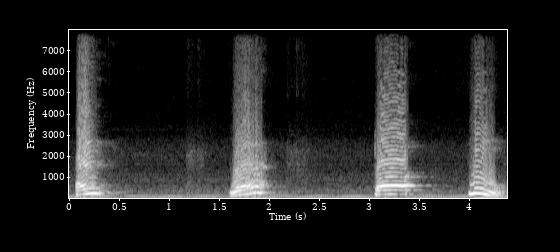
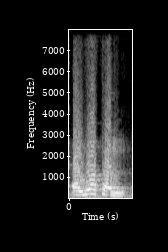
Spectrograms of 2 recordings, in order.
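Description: First: "ال و طا نو" as four beats with long pauses; syllable by syllable. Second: Said in the usual way. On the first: Shown as a demonstration. Teacher breaking الوطن into sound units, "ال - و - طا - نو" slowly separated. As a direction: sound out each piece separately: "ال", "و", "طا", "نو". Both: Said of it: "ثم أحللها إلى مقاطع وحروف".

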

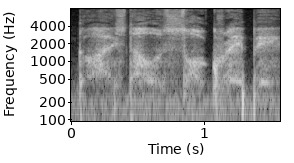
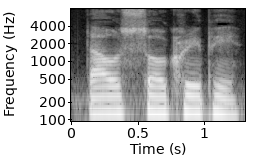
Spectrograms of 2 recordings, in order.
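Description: First: Whispered confidingly to the viewers; creeped-out whisper. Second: Voiced, pitched well down; low creeped-out repeat. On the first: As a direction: drop right down to a hushed whisper. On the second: Repeats the whispered line voiced. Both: Real, not acted.

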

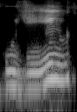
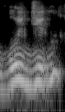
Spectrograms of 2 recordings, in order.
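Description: First: Bullying read letter by letter the Spanish way, bu-lli-ying; Spanish spelling reading. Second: Bullying said the English way, BUL-ee-ing; English pronunciation. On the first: Lecturer warns class, reading bullying the ridiculous Spanish way. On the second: Lecturer contrasts for class, saying bullying the English way. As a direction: switch to English sounds for bullying. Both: Shown as a demonstration. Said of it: "haremos el ridículo si leemos bullying".

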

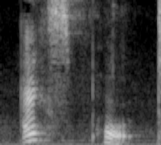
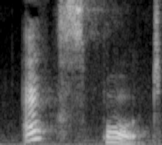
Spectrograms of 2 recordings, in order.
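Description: No difference in how they are said.

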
